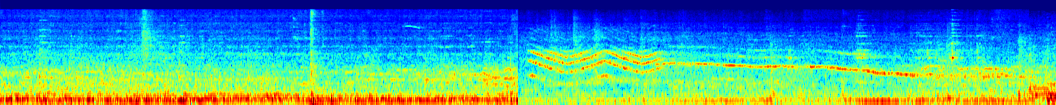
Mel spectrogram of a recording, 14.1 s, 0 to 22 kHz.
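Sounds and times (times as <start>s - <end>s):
electronic siren-like wail: 6.9s - 13.6s.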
